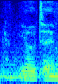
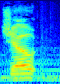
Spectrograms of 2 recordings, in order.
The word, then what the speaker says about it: Jote: Yote mentioned blood-red petals. It's pronounced Jote.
